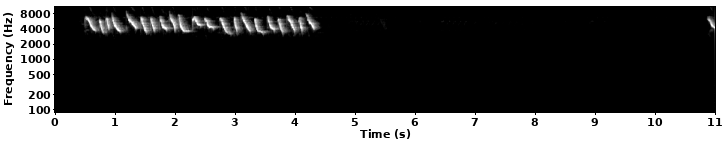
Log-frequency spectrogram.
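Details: Persistent white-eye song, a four-second stream of rapid high twittering notes, sharply repeated, then a long silence before another burst begins at the end.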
